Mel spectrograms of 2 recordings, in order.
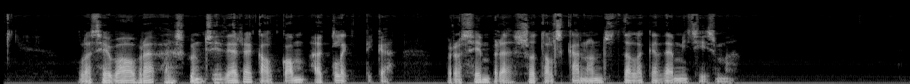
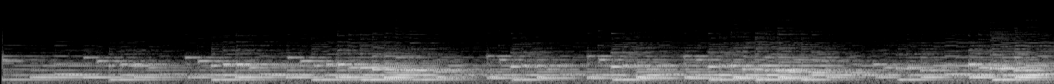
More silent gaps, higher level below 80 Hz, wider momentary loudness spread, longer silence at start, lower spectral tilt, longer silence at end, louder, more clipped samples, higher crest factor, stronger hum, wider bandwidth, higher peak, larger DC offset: neither; first, -34 dBFS vs -46 dBFS; about the same, 10 LU vs 9 LU; about the same, 0.05 s vs 0 s; second, -5.5 dB/octave vs -11 dB/octave; first, 1.3 s vs 0 s; second, -21 LUFS vs -17 LUFS; neither; first, 22 dB vs 16 dB; first, 50 Hz at -40 dBFS vs none; first, 11.5 kHz vs 4.3 kHz; about the same, 0 dBFS vs 0 dBFS; neither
